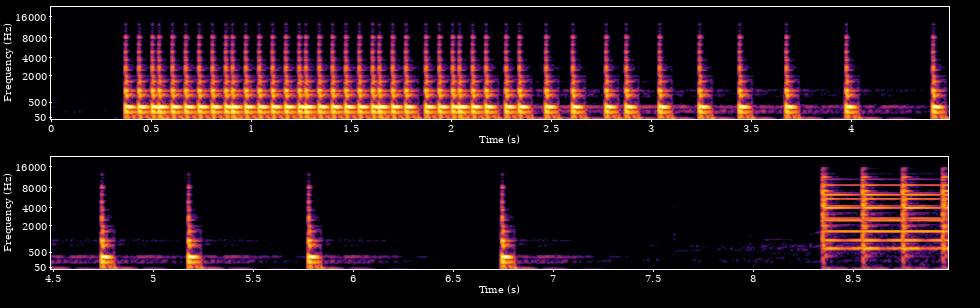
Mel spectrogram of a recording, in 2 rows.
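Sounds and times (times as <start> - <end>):
prize wheel of discussion topics clicking: 0.4 - 6.2, 6.8 - 7.1.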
